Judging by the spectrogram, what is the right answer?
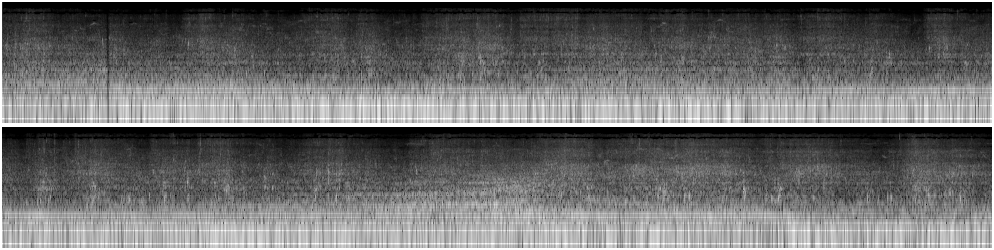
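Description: Wind rumbling on the microphone, with a steady low hum through most of it that cuts out near the end.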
